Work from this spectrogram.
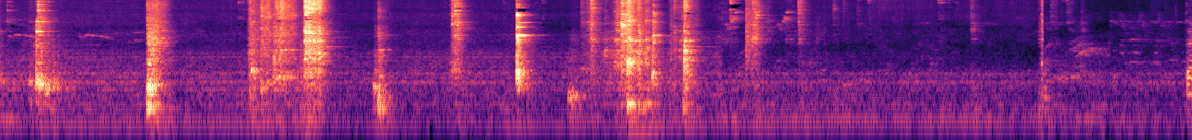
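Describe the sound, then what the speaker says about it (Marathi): Freshly washed dishes and glasses being put away in a home kitchen: scattered clinks and clatters of crockery and glass, a dozen or so separate knocks spread unevenly through a quiet room. "भांडे वगैरे होते थोडेसे ते स्वच्छ केले, आता लावून घेते।"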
